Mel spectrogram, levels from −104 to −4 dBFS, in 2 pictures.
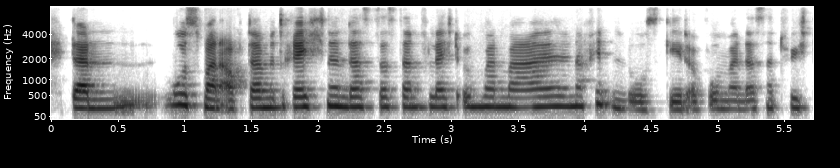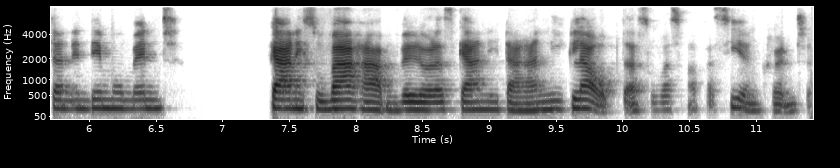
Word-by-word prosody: dann 200 Hz, +4 st, +3 dB, 0.2 s
muss 265 Hz, -1 st, +5 dB
man 200 Hz, -2 st, +5 dB
auch 185 Hz, -, -2 dB
damit 210 Hz, +2 st, 0 dB
rechnen, 230 Hz, +1 st, +4 dB
dass 225 Hz, 0 st, 0 dB
das 225 Hz, 0 st, -3 dB
dann 225 Hz, 0 st, -4 dB
vielleicht 220 Hz, 0 st, -4 dB
irgendwann 225 Hz, 0 st, -1 dB
mal 225 Hz, +2 st, -1 dB
nach 240 Hz, 0 st, -2 dB
hinten 245 Hz, -8 st, -6 dB
losgeht, 165 Hz, -1 st, -7 dB
obwohl 170 Hz, +2 st, -10 dB
man 180 Hz, -1 st, -10 dB
das 180 Hz, +1 st, -9 dB
natürlich 205 Hz, +1 st, -9 dB
dann 190 Hz, -2 st, -5 dB
in 190 Hz, 0 st, -7 dB
dem 195 Hz, 0 st, -2 dB
Moment 190 Hz, 0 st, -6 dB, 0.7 s
gar 195 Hz, -2 st, +10 dB
nicht 195 Hz, 0 st, -1 dB
so 175 Hz, -2 st, -3 dB
wahrhaben 170 Hz, -4 st, +5 dB
will 170 Hz, 0 st, +1 dB
oder 165 Hz, 0 st, 0 dB
das 165 Hz, 0 st, -1 dB
gar 165 Hz, 0 st, +2 dB
nie 170 Hz, 0 st, -8 dB
daran 155 Hz, 0 st, -3 dB
nie 180 Hz, +1 st, -8 dB
glaubt, 195 Hz, +2 st, -1 dB
dass 155 Hz, 0 st, -7 dB
so 155 Hz, -, -24 dB
was 160 Hz, 0 st, -11 dB
mal -, -, -20 dB
passieren 160 Hz, -3 st, -9 dB
könnte, 145 Hz, -1 st, -12 dB
195 Hz, 215 wpm, -22 LUFS, 170-225 Hz, 0.7 s, gar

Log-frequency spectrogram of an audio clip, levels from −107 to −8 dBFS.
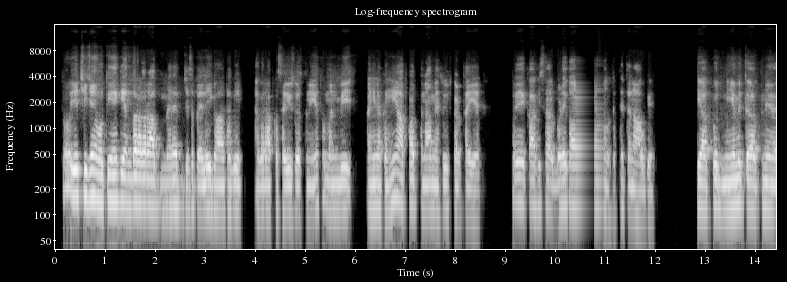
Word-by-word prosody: तो -, -, -1 dB
ये 165 Hz, 0 st, +7 dB
चीज़ें 165 Hz, 0 st, +5 dB
होती 145 Hz, -1 st, +3 dB
हैं 145 Hz, 0 st, +4 dB
कि 145 Hz, -, +5 dB
अंदर 135 Hz, 0 st, +4 dB
अगर 135 Hz, 0 st, +6 dB
आप 125 Hz, -1 st, +5 dB
मैं 120 Hz, +1 st, 0 dB
जैसे 115 Hz, +1 st, -6 dB
पहले 115 Hz, 0 st, +1 dB
ही 120 Hz, -, +4 dB
कहा 115 Hz, -1 st, +1 dB
था 115 Hz, -, 0 dB
कि 115 Hz, -1 st, 0 dB, 0.4 s
अगर 110 Hz, +1 st, -1 dB
आपका 110 Hz, -, -1 dB
शरीर 110 Hz, 0 st, +1 dB
स्वस्थ 110 Hz, +1 st, -2 dB
नहीं 110 Hz, 0 st, -3 dB
है। 125 Hz, -, -3 dB
तो -, -, -7 dB
मन 115 Hz, -1 st, -4 dB
भी 120 Hz, 0 st, +2 dB, 0.4 s
कहीं 115 Hz, +1 st, -1 dB
न 115 Hz, -, -1 dB
कहीं 130 Hz, +8 st, -2 dB
आपका 130 Hz, 0 st, -1 dB
तनाव 115 Hz, -3 st, -2 dB
महसूस 110 Hz, +1 st, -4 dB
करता 110 Hz, 0 st, -5 dB
ही 100 Hz, -1 st, 0 dB
है। 95 Hz, -, -3 dB, 0.7 s
तो -, -, -5 dB
ये 135 Hz, -1 st, +1 dB
काफ़ी 125 Hz, 0 st, -1 dB
सा 125 Hz, 0 st, -4 dB
बड़े 125 Hz, +1 st, +2 dB
कारण 120 Hz, 0 st, -3 dB
हो 100 Hz, -2 st, -7 dB
सकते 120 Hz, -, -14 dB
हैं -, -, -13 dB
तनाव 100 Hz, -4 st, -2 dB
के 95 Hz, -, -6 dB, 0.7 s
कि 125 Hz, -, -3 dB
आपको 120 Hz, +1 st, +2 dB
नियमित 125 Hz, +2 st, +1 dB
अपने 120 Hz, 0 st, +1 dB
120 Hz, 205 wpm, -24 LUFS, 115-125 Hz, 0.7 s, ये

